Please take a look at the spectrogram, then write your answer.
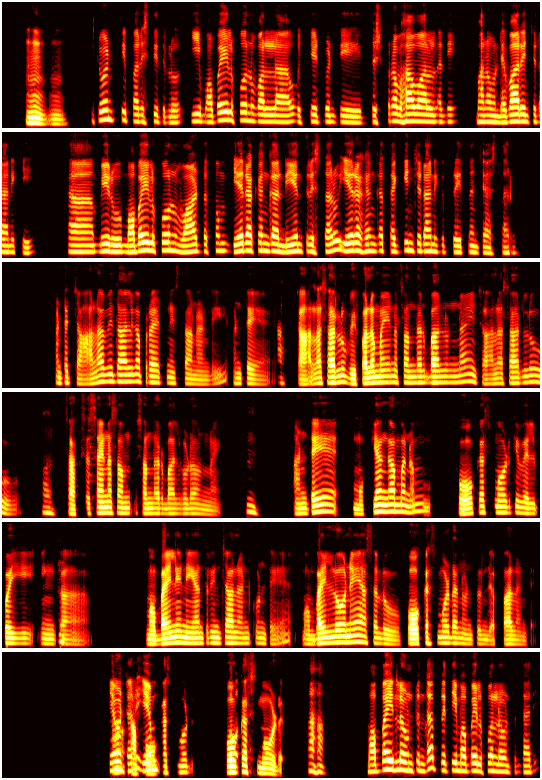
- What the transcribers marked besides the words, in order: other background noise; in English: "సక్సెస్"; horn; in English: "ఫోకస్ మోడ్‌కి"; in English: "మొబైల్‌ని"; in English: "మొబైల్‌లోనే"; in English: "ఫోకస్ మోడ్"; in English: "ఫోకస్ మోడ్ ఫోకస్ మోడ్"; in English: "ఫోకస్"; in English: "మొబైల్‌లో"; in English: "మొబైల్ ఫోన్‌లో"
- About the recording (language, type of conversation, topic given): Telugu, podcast, దృష్టి నిలబెట్టుకోవడానికి మీరు మీ ఫోన్ వినియోగాన్ని ఎలా నియంత్రిస్తారు?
